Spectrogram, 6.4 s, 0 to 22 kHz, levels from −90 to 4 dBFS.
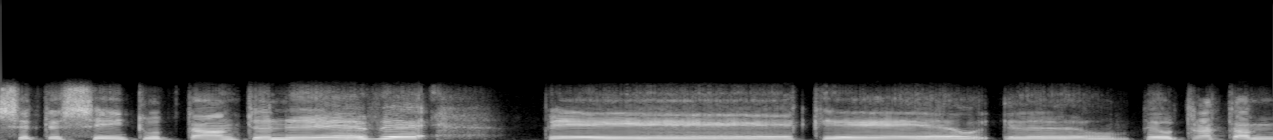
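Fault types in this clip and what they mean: Opus voice compression: The speech runs through a low-rate linear-prediction coder, likely near 12 kbps, with nothing above about 8.7 kHz. It sounds muffled, hoarse and slightly robotic throughout.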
